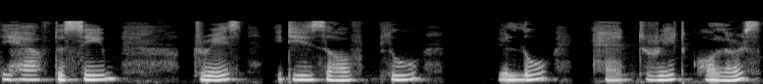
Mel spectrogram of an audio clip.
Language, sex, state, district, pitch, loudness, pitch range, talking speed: English, female, Sikkim, Gangtok, 215 Hz, -15 LUFS, 210-230 Hz, 100 wpm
